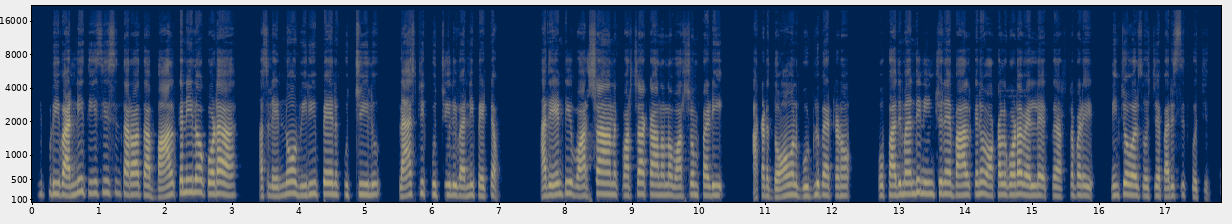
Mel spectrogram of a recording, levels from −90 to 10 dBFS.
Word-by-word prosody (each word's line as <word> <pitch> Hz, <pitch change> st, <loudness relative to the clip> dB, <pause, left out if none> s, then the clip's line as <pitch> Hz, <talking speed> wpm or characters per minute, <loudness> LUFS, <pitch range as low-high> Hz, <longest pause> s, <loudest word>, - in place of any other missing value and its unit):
ఇప్పుడివన్నీ 215 Hz, +1 st, +3 dB
తీసేసిన 235 Hz, +1 st, -8 dB
తరువాత, 210 Hz, 0 st, +3 dB, 0.2 s
బాల్కనీలో 245 Hz, +9 st, +3 dB
కూడా 220 Hz, 0 st, +6 dB, 0.6 s
అసలెన్నో 185 Hz, +4 st, -3 dB
విరిగిపోయిన 215 Hz, +2 st, -1 dB
కుర్చీలు 205 Hz, +1 st, -4 dB, 0.3 s
ప్లాస్టిక్కు 205 Hz, +5 st, -1 dB
కుర్చీలు 205 Hz, 0 st, -4 dB
ఇవన్నీ 185 Hz, +2 st, -1 dB
పెట్టాం. 180 Hz, -1 st, -3 dB, 0.7 s
అదేంటి 205 Hz, +4 st, 0 dB, 0.2 s
వర్షాను 215 Hz, +3 st, +4 dB
వర్షాకాలంలో 200 Hz, 0 st, +1 dB
వర్షం 195 Hz, +3 st, -2 dB
పడి, 195 Hz, 0 st, 0 dB, 0.5 s
అక్కడ 190 Hz, -1 st, -2 dB
దోమలు 190 Hz, +5 st, +1 dB
గుడ్లు 180 Hz, +3 st, 0 dB
పెట్టడం, 185 Hz, -1 st, -2 dB, 0.5 s
ఓ -, -, -1 dB
10 195 Hz, +2 st, +3 dB
మంది 220 Hz, +3 st, +1 dB
నించునే 225 Hz, 0 st, -1 dB
బాల్కనీ 205 Hz, +3 st, +2 dB
ఒకళ్ళు 205 Hz, +2 st, 0 dB
గూడా 205 Hz, +1 st, +5 dB
వెళ్లే 190 Hz, 0 st, +1 dB, 0.2 s
కష్టపడి 190 Hz, +2 st, -3 dB, 0.4 s
నుంచోవాల్సొచ్చే 190 Hz, -2 st, -1 dB
పరిస్థితికొచ్చింది. 175 Hz, -2 st, -8 dB
200 Hz, 110 wpm, -24 LUFS, 190-215 Hz, 0.7 s, కూడా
